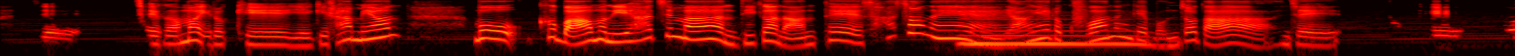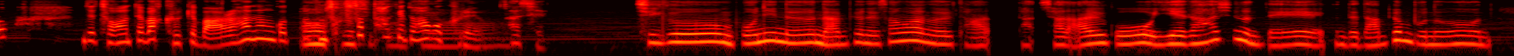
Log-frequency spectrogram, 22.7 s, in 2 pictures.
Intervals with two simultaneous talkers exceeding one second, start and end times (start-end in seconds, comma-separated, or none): 7.2-8.9, 13.8-14.9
